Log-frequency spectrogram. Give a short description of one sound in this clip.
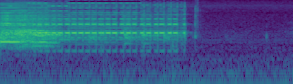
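Retro video game music and sound effects play from a small handheld console speaker.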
